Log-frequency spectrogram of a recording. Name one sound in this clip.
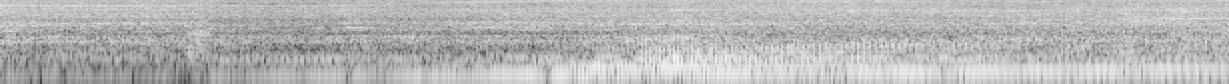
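A motorbike engine revs up nearby and pulls away.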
